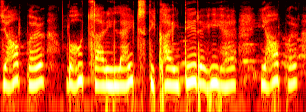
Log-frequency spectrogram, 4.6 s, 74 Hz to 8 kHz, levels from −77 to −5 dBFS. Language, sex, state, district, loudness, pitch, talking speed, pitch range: Hindi, female, Himachal Pradesh, Shimla, -13 LUFS, 245 Hz, 145 wpm, 230-265 Hz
